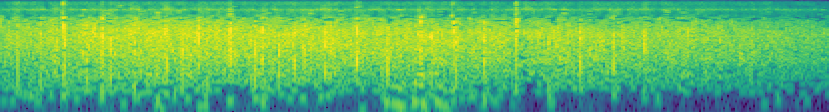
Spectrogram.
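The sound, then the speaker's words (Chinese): An audience applauds for Jesus Christ during a bilingual Chinese and English church service. The clapping is dense and continuous throughout, with sharp individual claps poking out and a slight easing toward the end. “现在要为耶稣基督鼓掌了。”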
